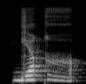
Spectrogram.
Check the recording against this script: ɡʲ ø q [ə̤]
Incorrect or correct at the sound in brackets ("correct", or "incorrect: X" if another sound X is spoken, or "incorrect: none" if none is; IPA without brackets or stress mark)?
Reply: incorrect: ɑ̤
